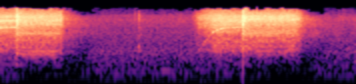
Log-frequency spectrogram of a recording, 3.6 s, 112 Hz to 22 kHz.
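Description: A power tool driving T27 bolts into a BMW ZF5HP24 transmission valve body, two loud close whirring bursts separated by a short quiet pause, each ending with a brief click.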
